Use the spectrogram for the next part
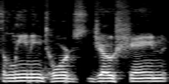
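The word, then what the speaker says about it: Schoen: And I believe that's the pronunciation, guys. I don't think it's Shone. – Shane, it's not Shone. Okay. – Yeah, I think it's Shane, even though it doesn't look like it's spelt that way.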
